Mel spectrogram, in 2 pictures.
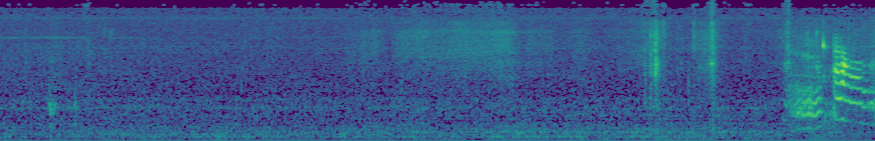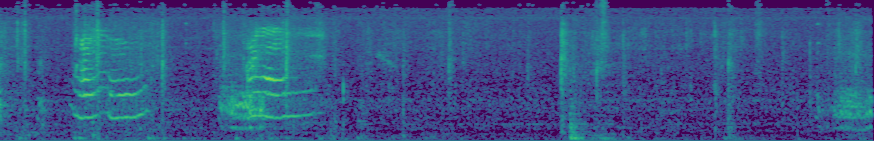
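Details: Domestic cat that seldom meows, mewing excitedly because it recognises a new treat; three clear rising-and-falling meows close together in the middle, with scattered clicks and taps before and after.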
